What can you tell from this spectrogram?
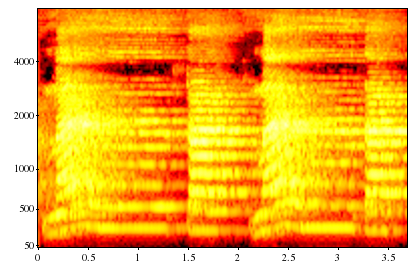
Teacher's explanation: ketika kita mengucapkan Man lidah kita langsung ke bentuk huruf ta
